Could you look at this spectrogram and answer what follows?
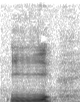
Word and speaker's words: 一: 一, this character is a polyphone, and here obviously you can hear I'm pronouncing the second tone, which is 一, 一, 一. I didn't say 一, the flat tone, right?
